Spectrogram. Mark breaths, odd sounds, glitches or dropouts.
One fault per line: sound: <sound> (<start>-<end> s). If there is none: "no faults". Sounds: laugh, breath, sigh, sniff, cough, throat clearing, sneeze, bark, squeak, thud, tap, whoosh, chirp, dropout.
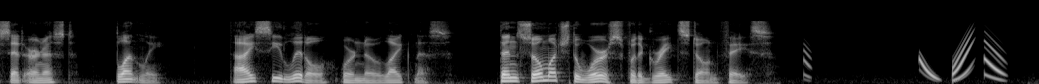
sound: chirp (8.0-8.1 s)
sound: chirp (9.2-10.1 s)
